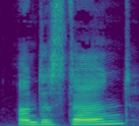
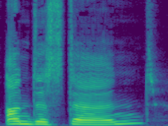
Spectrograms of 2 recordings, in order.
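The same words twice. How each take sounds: First: Light bully question. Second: Understand? said slower and louder, rising; slow, pressing repeat. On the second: Barry Cowan repeating the question, slow and louder. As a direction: lean on Understand? as a threat. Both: Acted. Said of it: "he repeated".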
